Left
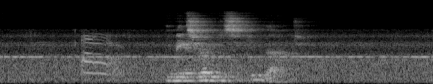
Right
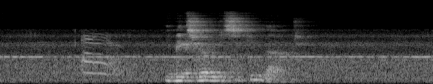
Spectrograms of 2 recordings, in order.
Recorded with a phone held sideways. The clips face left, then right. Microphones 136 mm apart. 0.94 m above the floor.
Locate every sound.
1.6 s a man speaking: 55° right (ahead or behind), 1.4 m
